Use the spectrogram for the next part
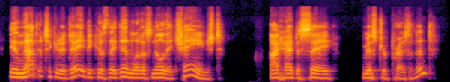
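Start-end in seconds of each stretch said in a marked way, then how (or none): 4.8-5.8 checking, questioning intonation. Retelling answering the president's phone call, imitating own questioning tone. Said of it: "in a questioning tone to make sure".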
